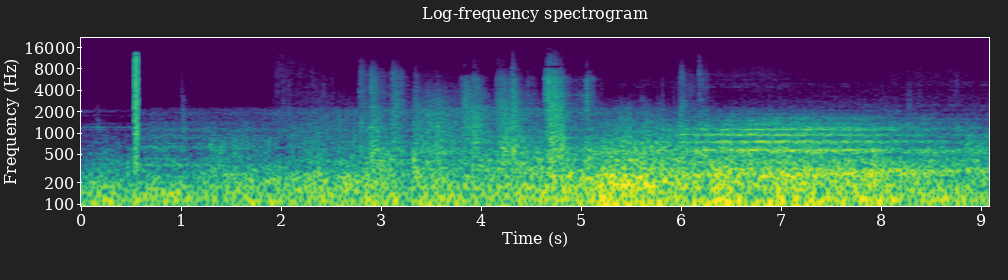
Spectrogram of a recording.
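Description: A low drone rumbles steadily in the background.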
